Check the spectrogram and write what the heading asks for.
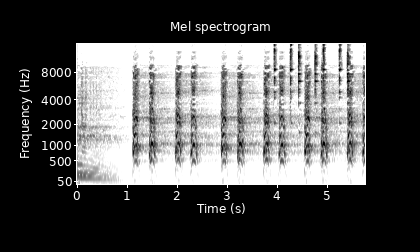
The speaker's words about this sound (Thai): เสียงอะไรอ่ะ ใช่แล้ว สุนัขเขี้ยวใหญ่ สุนัขเขี้ยวใหญ่ ร้องทักทายเธอไง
